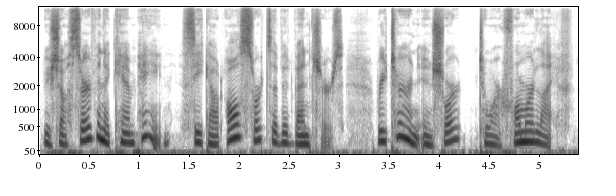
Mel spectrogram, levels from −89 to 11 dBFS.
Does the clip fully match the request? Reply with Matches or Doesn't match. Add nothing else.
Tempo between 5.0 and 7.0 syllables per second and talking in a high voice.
Matches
